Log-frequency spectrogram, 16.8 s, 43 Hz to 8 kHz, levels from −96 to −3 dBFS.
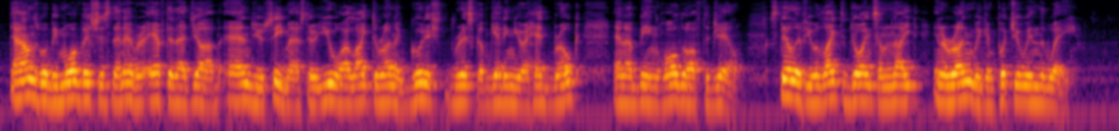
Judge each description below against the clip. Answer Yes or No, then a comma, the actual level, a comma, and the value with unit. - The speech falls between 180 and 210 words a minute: Yes, average, 190 wpm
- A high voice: No, low, 135 Hz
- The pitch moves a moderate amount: No, narrow, 1.9 semitones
